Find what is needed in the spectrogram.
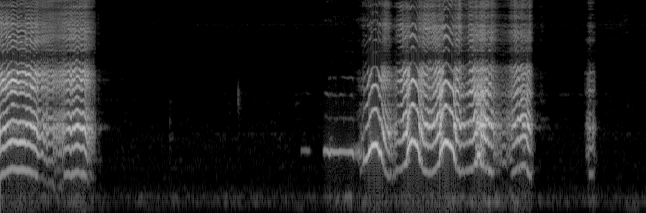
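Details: Newborn baby girl just after caesarean delivery: loud, rhythmic, wavering crying in bursts with short pauses; a normal vigorous cry after birth.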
